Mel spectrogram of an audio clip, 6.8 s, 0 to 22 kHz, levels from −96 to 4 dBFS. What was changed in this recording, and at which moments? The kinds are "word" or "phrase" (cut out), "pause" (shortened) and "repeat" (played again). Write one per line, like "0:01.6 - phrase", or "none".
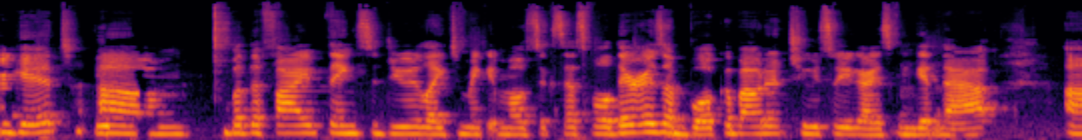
none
